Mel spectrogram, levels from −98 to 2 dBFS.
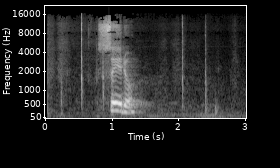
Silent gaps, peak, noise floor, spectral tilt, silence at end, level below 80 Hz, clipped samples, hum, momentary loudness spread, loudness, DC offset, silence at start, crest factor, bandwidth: none; 0 dBFS; -54 dBFS; -1 dB/octave; 1.65 s; -64 dBFS; under 0.1%; none; 19 LU; -14 LUFS; under 0.1%; 0.8 s; 20 dB; 16.5 kHz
